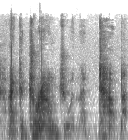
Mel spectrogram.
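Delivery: lightly voiced unhinged villain; crazed threat. Reviewer replaying the line where he snaps, mildly menacing imitation. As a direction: imitate a deadly serious threat, understated. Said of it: "he snaps and he's really crazy".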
